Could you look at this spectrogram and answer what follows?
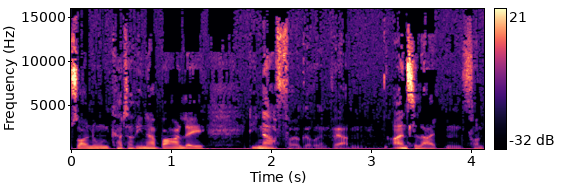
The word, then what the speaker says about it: Barley: Also mein Vater ist Brite, also man spricht es Englisch aus, wenn man es korrekt aussprechen möchte, also Barley.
